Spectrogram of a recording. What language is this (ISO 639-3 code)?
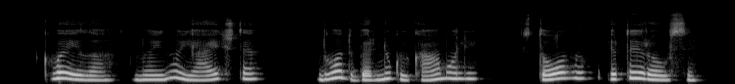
lit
